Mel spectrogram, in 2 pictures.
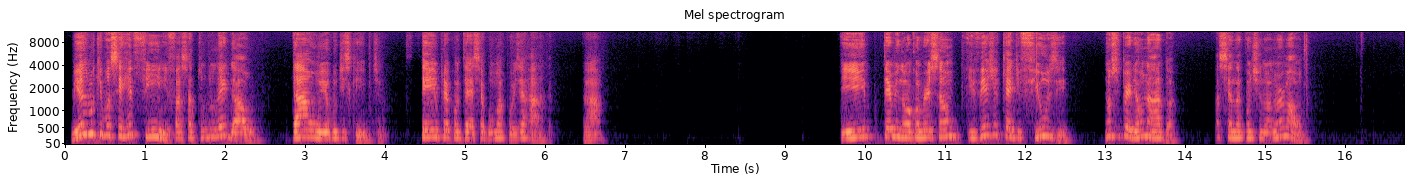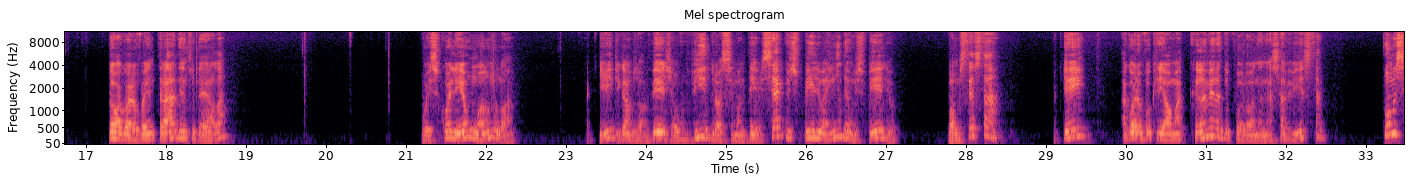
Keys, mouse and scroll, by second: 11.1 click, 12.2-15.3 alt+middle drag, 16.2 alt+middle click, 17.1-18.1 ctrl+alt+middle drag, 18.4-19.5 alt+middle drag, 19.8 alt+middle click, 20.8 alt+middle click, 22.1 ctrl+alt+middle click, 23.0 ctrl+alt+middle click, 31.3 click, 33.3 middle click.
